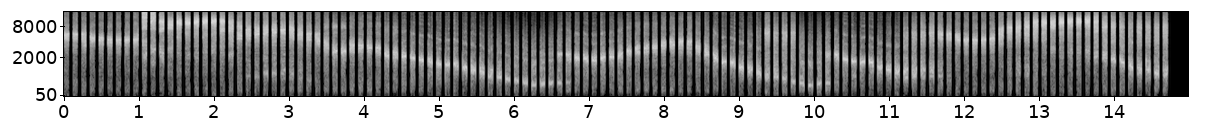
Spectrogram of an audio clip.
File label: neurofunk reese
